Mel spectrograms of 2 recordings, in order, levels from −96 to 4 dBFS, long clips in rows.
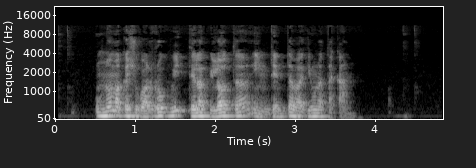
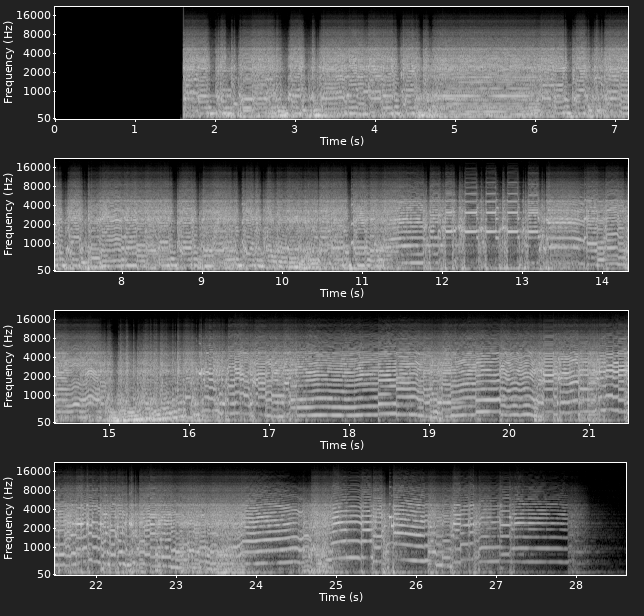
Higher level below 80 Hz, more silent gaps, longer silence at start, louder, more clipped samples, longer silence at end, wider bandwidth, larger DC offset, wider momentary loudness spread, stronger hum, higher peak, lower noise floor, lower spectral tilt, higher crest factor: about the same, -58 dBFS vs -56 dBFS; neither; second, 0.5 s vs 1.6 s; second, -26 LUFS vs -17 LUFS; neither; first, 1.15 s vs 0.55 s; second, 11 kHz vs 15.5 kHz; neither; first, 11 LU vs 3 LU; neither; second, -8 dBFS vs -4 dBFS; first, -69 dBFS vs -58 dBFS; first, -7.5 dB/octave vs -3.5 dB/octave; about the same, 20 dB vs 16 dB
